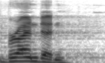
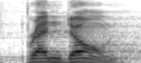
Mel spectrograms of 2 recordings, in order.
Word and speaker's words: Brendan: My son, Brendan, it's spelled B-R-E-N-D-A-N. Okay, so he came when my dad was inducted, and they had up on the board, it was spelled with, instead of D-A-N, it was spelled D-O-A-N. It was Brendone.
